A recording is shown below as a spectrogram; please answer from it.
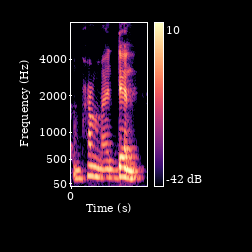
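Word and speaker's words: مُحَمَّدًا: ketika dia faah tanwin penulisannya ya Tapi bacanya Ya tetap muhammadan alifnya enggak dibaca ya y Inna muhammadan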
